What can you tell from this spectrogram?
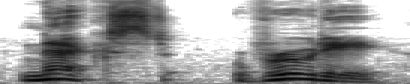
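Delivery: ordinary talk, nothing marked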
